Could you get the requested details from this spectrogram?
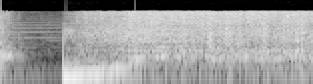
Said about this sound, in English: to the Apple Store, they buy brand new iPhones, and then put them in a blender to see what happens, and this is what happens.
